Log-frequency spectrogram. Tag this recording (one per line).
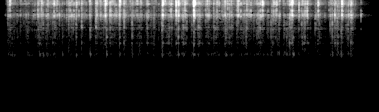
ice-cube
ice-cubes
cold
shook
shaking
cup
glass
shaken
